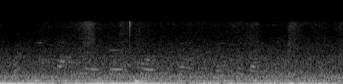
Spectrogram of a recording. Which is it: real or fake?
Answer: real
